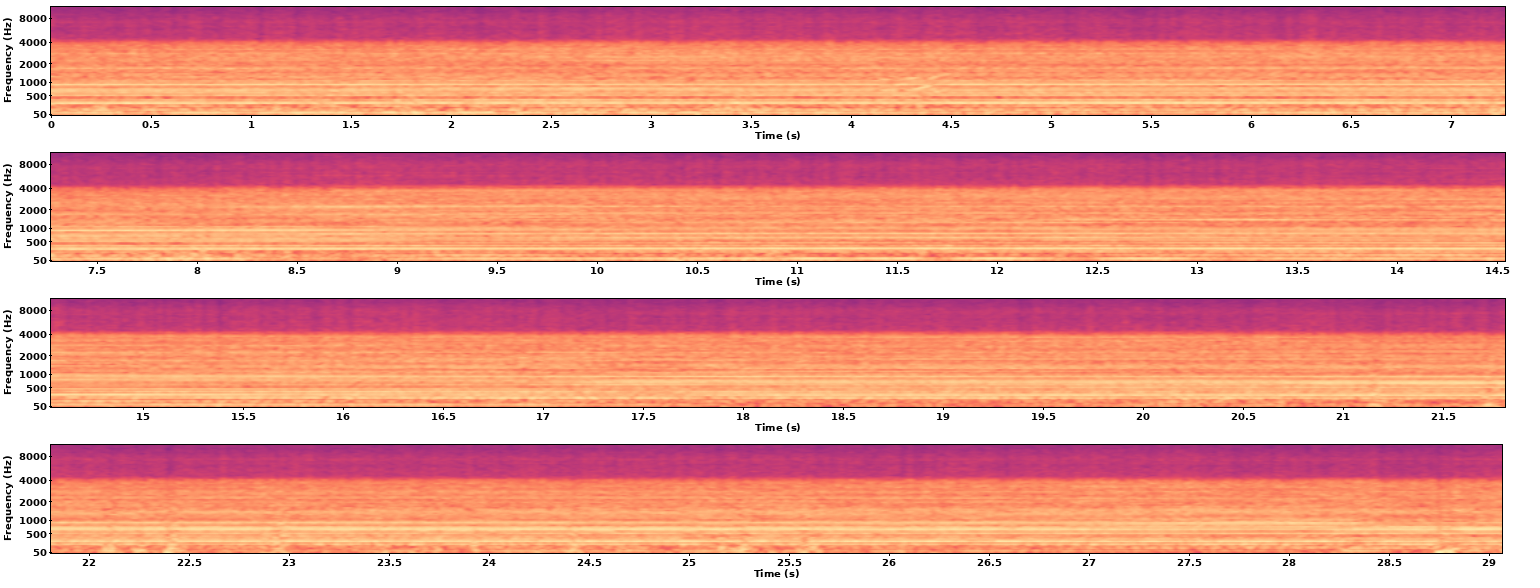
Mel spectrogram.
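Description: Motorboat engine running loud and steady at towing speed, its pitch drifting only slightly.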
